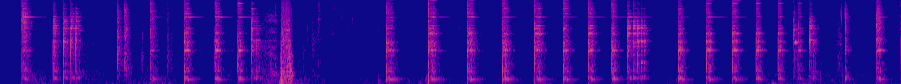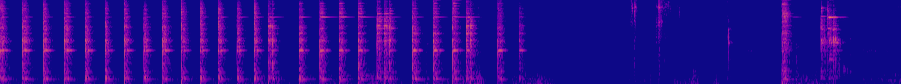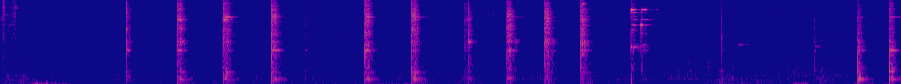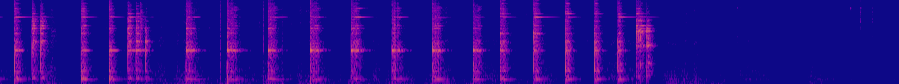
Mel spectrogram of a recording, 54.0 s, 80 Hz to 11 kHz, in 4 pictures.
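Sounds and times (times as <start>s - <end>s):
hammer blows ringing on anvil: 2.8s - 3.8s, 5.8s - 12.2s, 13.2s - 21.1s, 39.9s - 50.3s.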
